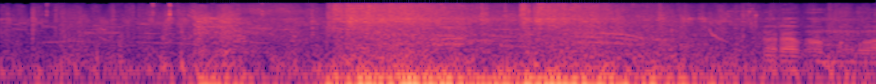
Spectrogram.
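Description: A rocket launcher fires with a loud whoosh and boom.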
